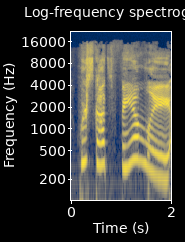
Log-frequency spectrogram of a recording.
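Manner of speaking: mock high, choked-up voice, catching. Retelling seeing the table placement, imitating own choked-up voice.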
